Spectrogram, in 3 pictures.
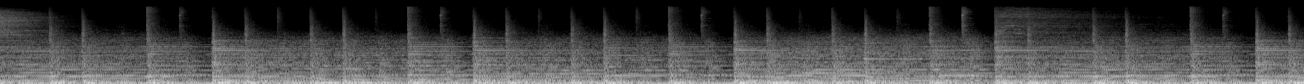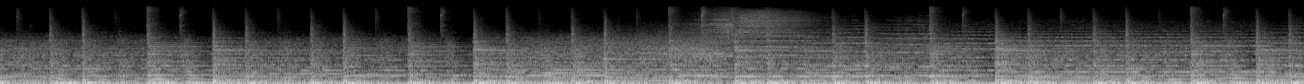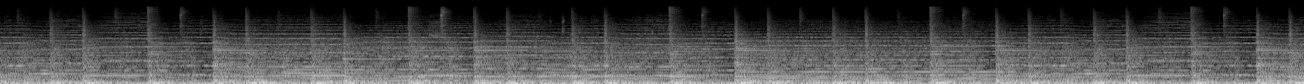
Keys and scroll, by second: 0.5 space, 2.2 space, 9.2 space, 9.7 super+space, 13.2 alt+super+space, 17.6 space, 18.2 space, 18.5 space, 29.3 space, 31.1 space, 31.4 space, 34.2 space, 34.7 alt+super+space.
